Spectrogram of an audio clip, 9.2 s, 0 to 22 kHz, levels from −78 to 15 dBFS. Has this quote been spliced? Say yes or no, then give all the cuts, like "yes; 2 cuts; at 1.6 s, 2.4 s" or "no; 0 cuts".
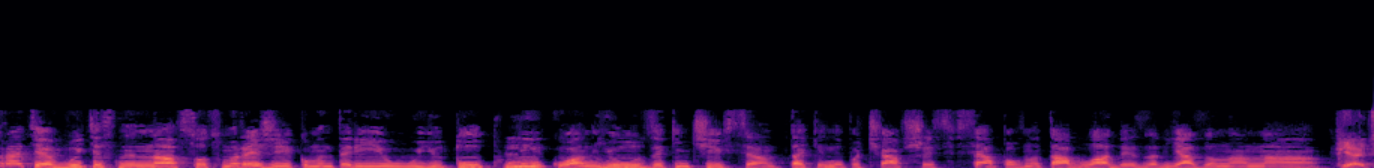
no; 0 cuts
